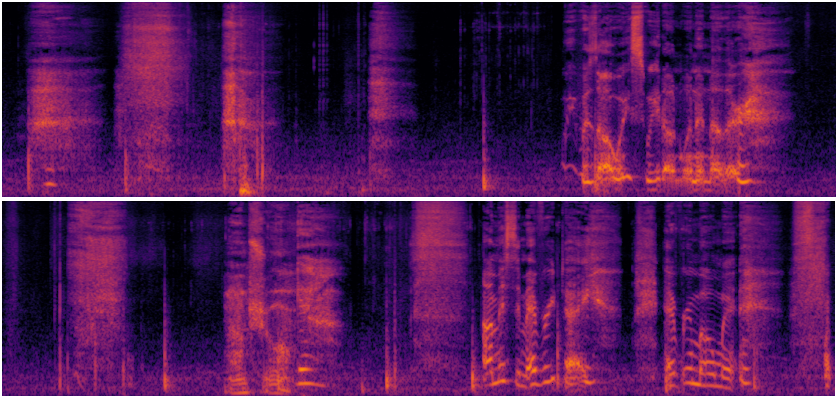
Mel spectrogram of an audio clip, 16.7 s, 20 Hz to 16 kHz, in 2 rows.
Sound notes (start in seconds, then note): 7.3 sits and sobs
